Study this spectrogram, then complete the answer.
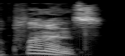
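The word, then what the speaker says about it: Plemons: pronounce his last name oh oh plens plens not pan yeah plens fantastic that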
